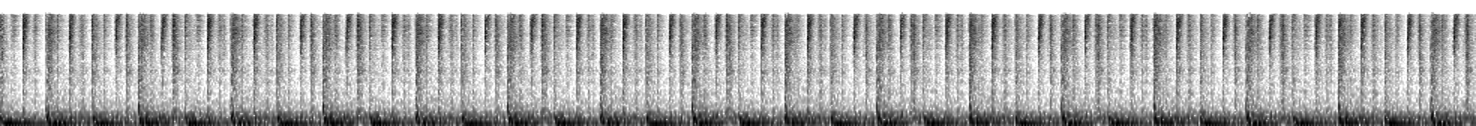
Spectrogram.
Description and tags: straight reason pattern i created.
greetings from berlin city,germany!
drum, drumloop, drums, electro, loop, reason, sequence, synthetic, tekno, trance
